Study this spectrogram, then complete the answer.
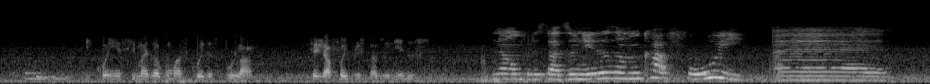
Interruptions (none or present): none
